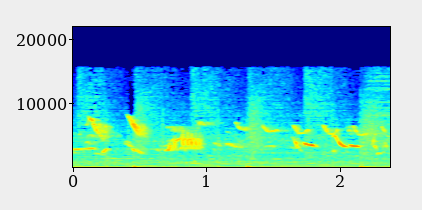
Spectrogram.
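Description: Small birds chirping and tweeting in quick, high, sliding calls over steady low background music.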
